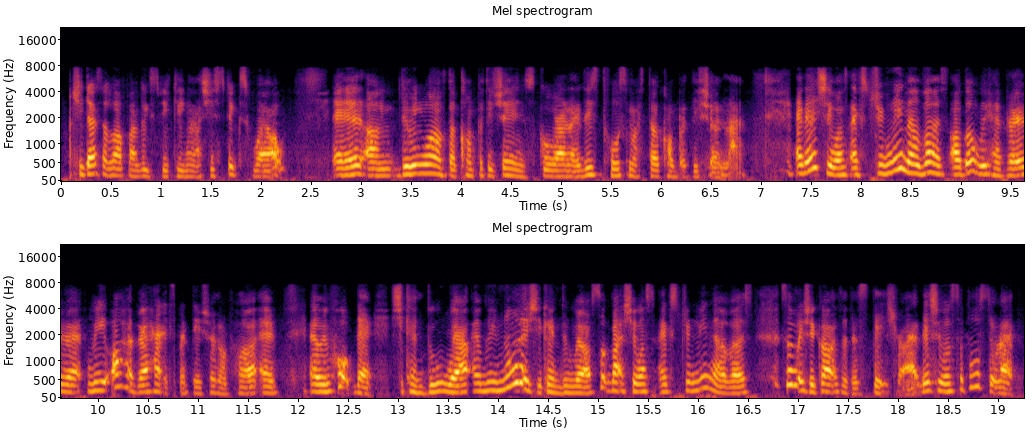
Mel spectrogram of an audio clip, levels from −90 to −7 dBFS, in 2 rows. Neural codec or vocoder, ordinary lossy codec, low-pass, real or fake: codec, 16 kHz, 2 kbps, FreqCodec, smaller model; none; none; fake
